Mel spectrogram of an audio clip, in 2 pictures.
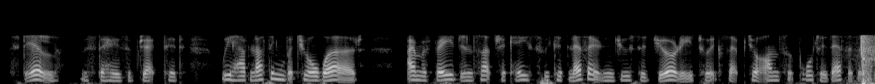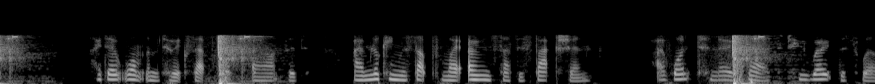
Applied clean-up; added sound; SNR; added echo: classical method spectral subtraction.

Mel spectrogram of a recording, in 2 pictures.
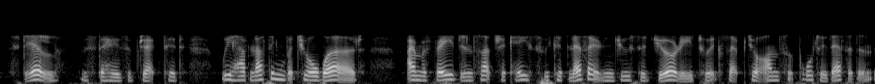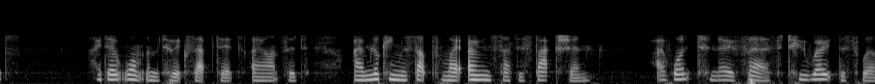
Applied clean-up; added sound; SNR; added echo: none; none; none; none.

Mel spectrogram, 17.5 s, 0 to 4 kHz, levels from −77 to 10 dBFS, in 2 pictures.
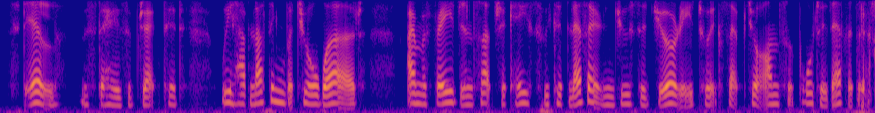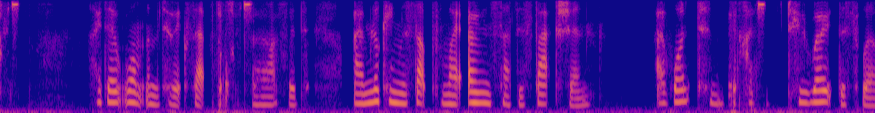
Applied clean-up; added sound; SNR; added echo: neural diffusion model UNIVERSE++.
